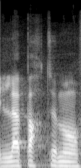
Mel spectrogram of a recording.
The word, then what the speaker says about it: L'Appartement: The official pronunciation would be L'Appartement 4F.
